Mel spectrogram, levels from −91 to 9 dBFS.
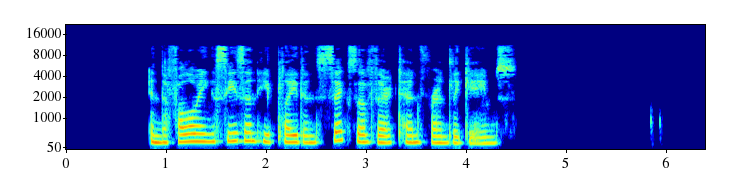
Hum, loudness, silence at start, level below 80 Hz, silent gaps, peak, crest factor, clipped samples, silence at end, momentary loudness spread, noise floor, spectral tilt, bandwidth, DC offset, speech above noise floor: none; -23 LUFS; 0.8 s; -74 dBFS; none; -6 dBFS; 18 dB; under 0.1%; 1.9 s; 8 LU; under -90 dBFS; -4.5 dB/octave; 11.5 kHz; under 0.1%; over 68 dB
